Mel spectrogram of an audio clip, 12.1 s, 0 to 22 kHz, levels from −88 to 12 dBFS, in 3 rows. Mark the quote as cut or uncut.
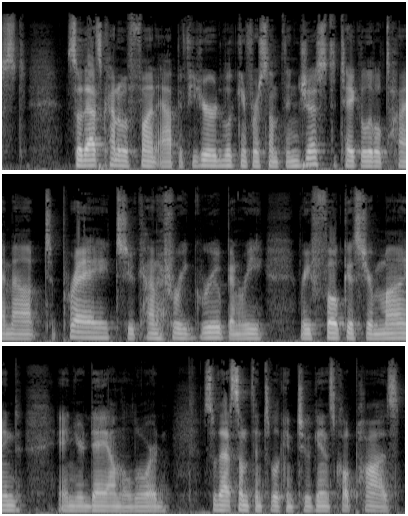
uncut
